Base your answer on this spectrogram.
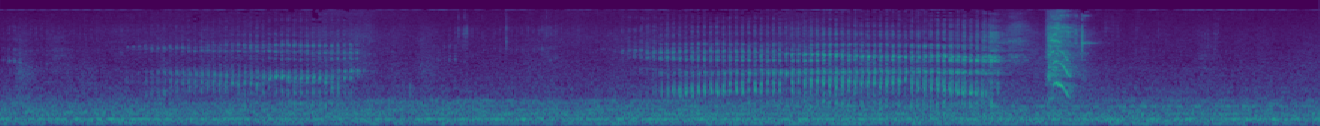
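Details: Domestic cat purring strangely as he snuggles with a dog indoors; steady coarse purr with two drawn-out higher wavering whines layered on top, and a short sharp squeak near the end.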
